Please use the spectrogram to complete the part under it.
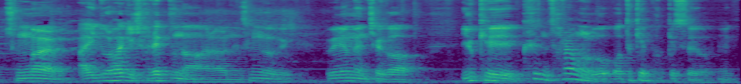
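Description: A young man from Korea's Jeolla region, chatting casually with fans on a livestream and answering their comments. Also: fairly low pitch. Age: young adult. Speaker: idol singer hosting a fan livestream. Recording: echoey room, distant mic.

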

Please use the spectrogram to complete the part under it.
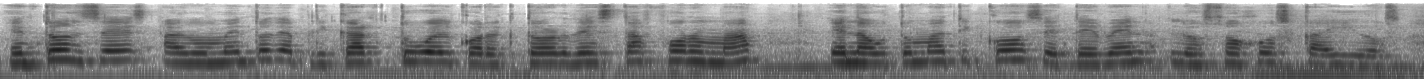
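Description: A woman's voice: fairly high pitch, fairly even intonation, normal speed, a little hiss or hum. A woman with a Mexican accent hosting a makeup tutorial, talking chattily to her viewers step by step. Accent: Mexican Spanish. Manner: chatty, addresses viewers as girls.

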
